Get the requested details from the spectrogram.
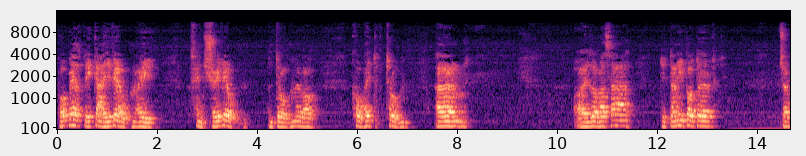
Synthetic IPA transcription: b̥ʰoːbeθd̥eɡaɨvɛwnaɨ | fɛnʃɔɨrjɛwn | əndrʊmɛvɔ | kʰoheɨdtʰrʊm | əːm | ɔ̰ɨðɔvaθa | d̥ɪd̥aniboːdər | sɛ

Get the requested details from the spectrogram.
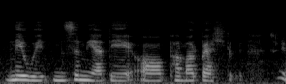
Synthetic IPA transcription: newɪd̥ənsənjadiɔpʰamɔrbɛɬ | sn

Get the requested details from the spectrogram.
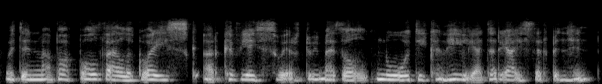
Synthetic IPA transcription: wɛdɪnmabɔb̥ɔlˠvɛlˠəɡwejska̰rkʰəvjejθwɪ̰rdwɪmɛðʊlˠnuːədikʰənɦejlˠja̰dəɾjaɨθɛrbɨnhɨn

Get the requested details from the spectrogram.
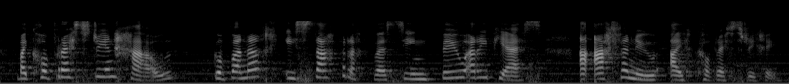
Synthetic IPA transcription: makʰɔvrɛstriənhawð | ɡ̥ɔvənaχistafəɾaθvəsɨnvɪwaɾipʰiɛs | aʔaɬanuːajkʰɔvrɛstriχḭ

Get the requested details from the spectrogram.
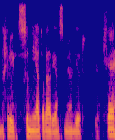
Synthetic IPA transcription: naχiɾesənjadɔɾaɾjansəmɛwniːr | ɬɛ

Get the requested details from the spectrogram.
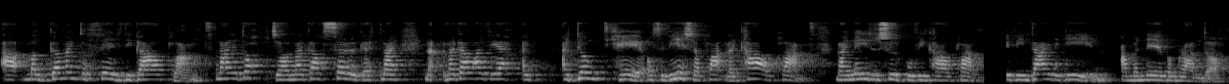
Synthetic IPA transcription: amaɡəmajntʰɔfeːddiɡalˠpʰl̥ˠa̰ntʰnajədɔptɔnaɡalˠsɛɾəɡɛtʰnananajɡalˠajviɛfaj | ajdowntkʰɛːɔsɪviːɪʃapʰl̥ˠanʔnajkʰalˠpʰl̥ˠantʰnajnejdənəʃʊrbʊviːnkʰalˠpʰl̥ˠant | ɛviːndajðəɡeːnamaneːbənrandɔ̰

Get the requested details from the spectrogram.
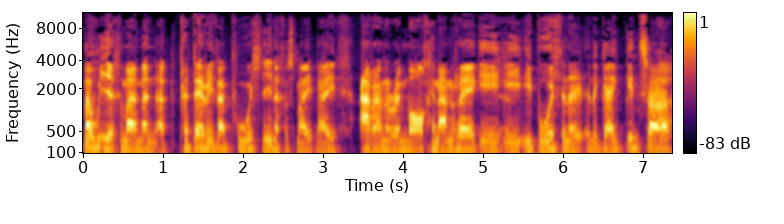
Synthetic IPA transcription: mawiːχmamənəpʰrɛdɛɾivɛpʰuːɬɨːnaχɔsmamaaɾanəɾɔɨmɔːχənanr̥ɛɡiiːbʊːɨɬənəənəɡɛŋkɪntʰa

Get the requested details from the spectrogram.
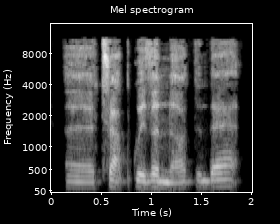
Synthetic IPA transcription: əːtʰrapʰɡ̥wɪvənɔdəndɛ

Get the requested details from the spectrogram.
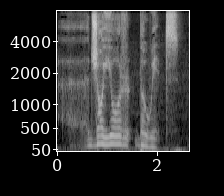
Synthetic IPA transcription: əd͡ʒɔjʊrbəwɪt

